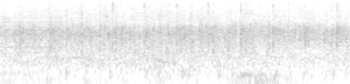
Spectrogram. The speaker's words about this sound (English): Can we give the Lord one more hand clap of praise?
